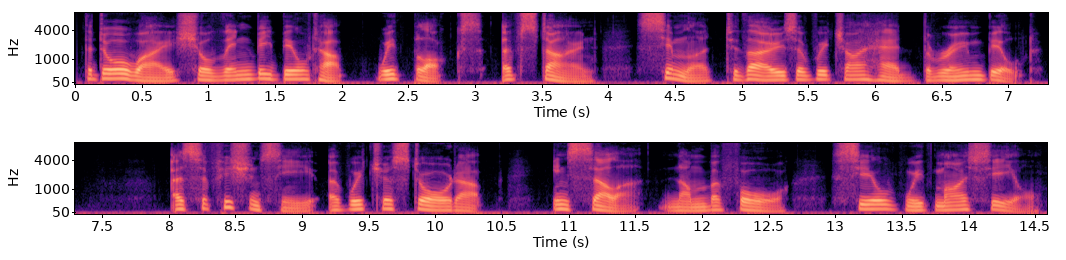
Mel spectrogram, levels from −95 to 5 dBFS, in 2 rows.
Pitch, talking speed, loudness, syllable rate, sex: 120 Hz, 150 wpm, -20 LUFS, 4.1 syllables/s, female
